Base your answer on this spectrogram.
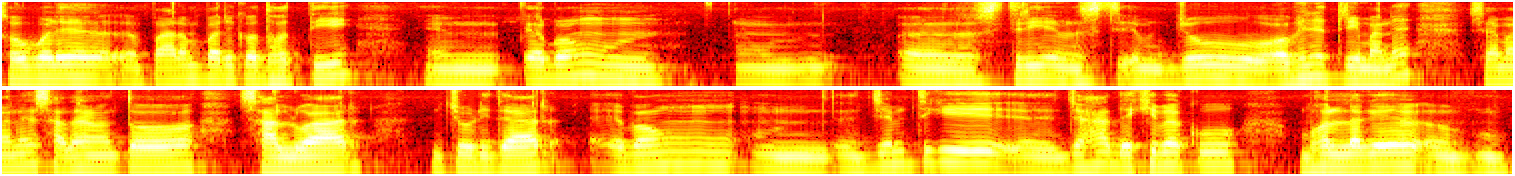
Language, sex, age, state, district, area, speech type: Odia, male, 30-45, Odisha, Mayurbhanj, rural, spontaneous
